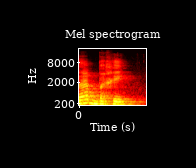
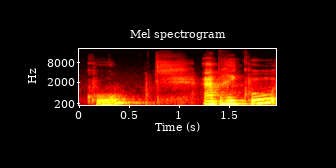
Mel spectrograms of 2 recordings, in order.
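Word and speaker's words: abricots: os animais anim e des abric abric é damascos uns damascos né o t e o s não se pronunciam mas aquies obrigatória desab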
